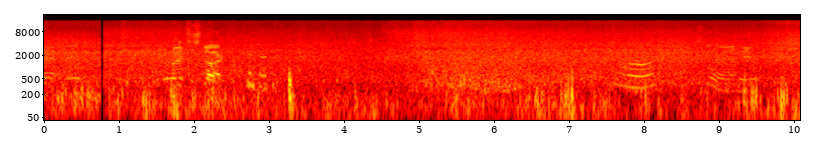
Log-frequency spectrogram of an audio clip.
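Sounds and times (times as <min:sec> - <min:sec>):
small surf washing on beach: 0:00.0 - 0:10.0
wind rumbling on microphone: 0:00.0 - 0:10.0.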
